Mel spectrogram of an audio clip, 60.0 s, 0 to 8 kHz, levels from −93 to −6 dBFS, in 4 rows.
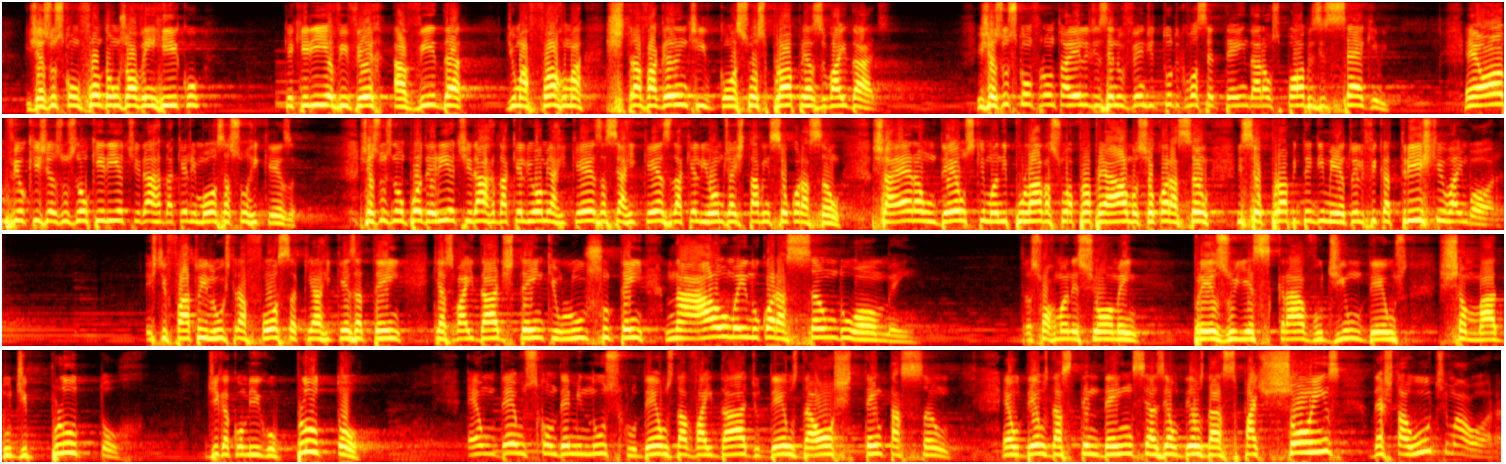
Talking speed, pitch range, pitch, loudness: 150 wpm, 200-245 Hz, 225 Hz, -20 LUFS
